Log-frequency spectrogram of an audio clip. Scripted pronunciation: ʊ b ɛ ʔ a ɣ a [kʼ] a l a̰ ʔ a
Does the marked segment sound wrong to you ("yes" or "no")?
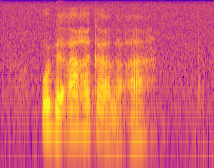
no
